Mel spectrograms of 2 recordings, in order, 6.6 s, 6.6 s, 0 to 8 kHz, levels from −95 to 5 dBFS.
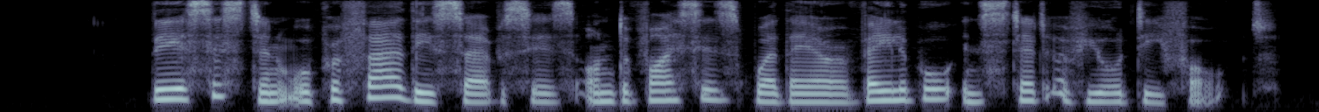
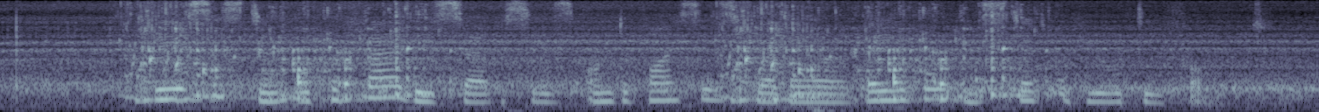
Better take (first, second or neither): first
